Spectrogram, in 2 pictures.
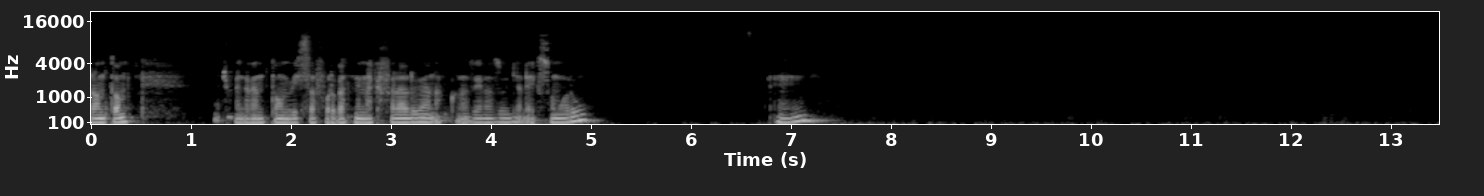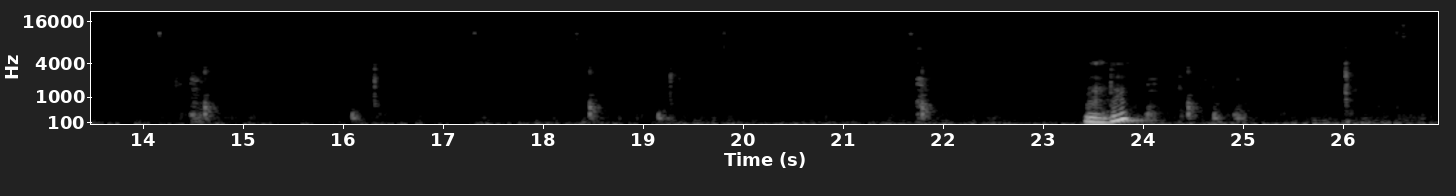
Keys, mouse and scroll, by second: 0.2-1.7 alt+middle drag, 2.8 t, 3.5 scroll down 1, 4.8-6.7 drag, 6.8 w, 7.4-14.3 drag, 14.4 scroll down 1, 14.6-16.2 alt+middle drag, 17.6-19.4 click, 18.5-19.8 alt+middle drag, 20.1-21.7 drag, 21.8-23.7 alt+middle drag, 24.0-24.4 scroll down 2, 24.5 alt+middle click, 24.9-26.1 scroll down 2, 26.1 p, 26.6 click.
